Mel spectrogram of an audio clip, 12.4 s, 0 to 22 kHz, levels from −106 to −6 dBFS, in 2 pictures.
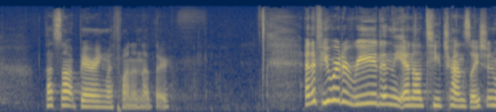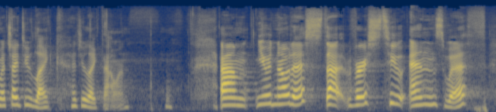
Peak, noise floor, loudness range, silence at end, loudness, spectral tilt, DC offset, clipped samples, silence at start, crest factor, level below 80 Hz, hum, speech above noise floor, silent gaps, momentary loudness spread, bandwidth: -2 dBFS; -65 dBFS; 9 LU; 0 s; -24 LUFS; -1.5 dB/octave; under 0.1%; under 0.1%; 0.6 s; 24 dB; -72 dBFS; none; 40 dB; none; 17 LU; 17.5 kHz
